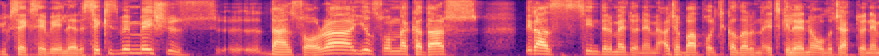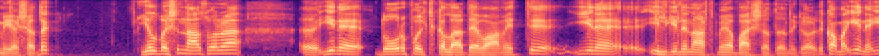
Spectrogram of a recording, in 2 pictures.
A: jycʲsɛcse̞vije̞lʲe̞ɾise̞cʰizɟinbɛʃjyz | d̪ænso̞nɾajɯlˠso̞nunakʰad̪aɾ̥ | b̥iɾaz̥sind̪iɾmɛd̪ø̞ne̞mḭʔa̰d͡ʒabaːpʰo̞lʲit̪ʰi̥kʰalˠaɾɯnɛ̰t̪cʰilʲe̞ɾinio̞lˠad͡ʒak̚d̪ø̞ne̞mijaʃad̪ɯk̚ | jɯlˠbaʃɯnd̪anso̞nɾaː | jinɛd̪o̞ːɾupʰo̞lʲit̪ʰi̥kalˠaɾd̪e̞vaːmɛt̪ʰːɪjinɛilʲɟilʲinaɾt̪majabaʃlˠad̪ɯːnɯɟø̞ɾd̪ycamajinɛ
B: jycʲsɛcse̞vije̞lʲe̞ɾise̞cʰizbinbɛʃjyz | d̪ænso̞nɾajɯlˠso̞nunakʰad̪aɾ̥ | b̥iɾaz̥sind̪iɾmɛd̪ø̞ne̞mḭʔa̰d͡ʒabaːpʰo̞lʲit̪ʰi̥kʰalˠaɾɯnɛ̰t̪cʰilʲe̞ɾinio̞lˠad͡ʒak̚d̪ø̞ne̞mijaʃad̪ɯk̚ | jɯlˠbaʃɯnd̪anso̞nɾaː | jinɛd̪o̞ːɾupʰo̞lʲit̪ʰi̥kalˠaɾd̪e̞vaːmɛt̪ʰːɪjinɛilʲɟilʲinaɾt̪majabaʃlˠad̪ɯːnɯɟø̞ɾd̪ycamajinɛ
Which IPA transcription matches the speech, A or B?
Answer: B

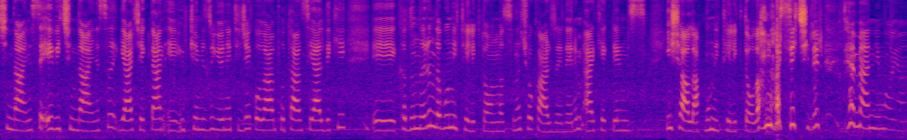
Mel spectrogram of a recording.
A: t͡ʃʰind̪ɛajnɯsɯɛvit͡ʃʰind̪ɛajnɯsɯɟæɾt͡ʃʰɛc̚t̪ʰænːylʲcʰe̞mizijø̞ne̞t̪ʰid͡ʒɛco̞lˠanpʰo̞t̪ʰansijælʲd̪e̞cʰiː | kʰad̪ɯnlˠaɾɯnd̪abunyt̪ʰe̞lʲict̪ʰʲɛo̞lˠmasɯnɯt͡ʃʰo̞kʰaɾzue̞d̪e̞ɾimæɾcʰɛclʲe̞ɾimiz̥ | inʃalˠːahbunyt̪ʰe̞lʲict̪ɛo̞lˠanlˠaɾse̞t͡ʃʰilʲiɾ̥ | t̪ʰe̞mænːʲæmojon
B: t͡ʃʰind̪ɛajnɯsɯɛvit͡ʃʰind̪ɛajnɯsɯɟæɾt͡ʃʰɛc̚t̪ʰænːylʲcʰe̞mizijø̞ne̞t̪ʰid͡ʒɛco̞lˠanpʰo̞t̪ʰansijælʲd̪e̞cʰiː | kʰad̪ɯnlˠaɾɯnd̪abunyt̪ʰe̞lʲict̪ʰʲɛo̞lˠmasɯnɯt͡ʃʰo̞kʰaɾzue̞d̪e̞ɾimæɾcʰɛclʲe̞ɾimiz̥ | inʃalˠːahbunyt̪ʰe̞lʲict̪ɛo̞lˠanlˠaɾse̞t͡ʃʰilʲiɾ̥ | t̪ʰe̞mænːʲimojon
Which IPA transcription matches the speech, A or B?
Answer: B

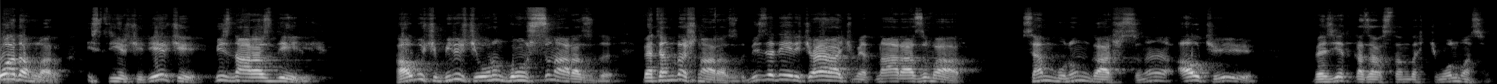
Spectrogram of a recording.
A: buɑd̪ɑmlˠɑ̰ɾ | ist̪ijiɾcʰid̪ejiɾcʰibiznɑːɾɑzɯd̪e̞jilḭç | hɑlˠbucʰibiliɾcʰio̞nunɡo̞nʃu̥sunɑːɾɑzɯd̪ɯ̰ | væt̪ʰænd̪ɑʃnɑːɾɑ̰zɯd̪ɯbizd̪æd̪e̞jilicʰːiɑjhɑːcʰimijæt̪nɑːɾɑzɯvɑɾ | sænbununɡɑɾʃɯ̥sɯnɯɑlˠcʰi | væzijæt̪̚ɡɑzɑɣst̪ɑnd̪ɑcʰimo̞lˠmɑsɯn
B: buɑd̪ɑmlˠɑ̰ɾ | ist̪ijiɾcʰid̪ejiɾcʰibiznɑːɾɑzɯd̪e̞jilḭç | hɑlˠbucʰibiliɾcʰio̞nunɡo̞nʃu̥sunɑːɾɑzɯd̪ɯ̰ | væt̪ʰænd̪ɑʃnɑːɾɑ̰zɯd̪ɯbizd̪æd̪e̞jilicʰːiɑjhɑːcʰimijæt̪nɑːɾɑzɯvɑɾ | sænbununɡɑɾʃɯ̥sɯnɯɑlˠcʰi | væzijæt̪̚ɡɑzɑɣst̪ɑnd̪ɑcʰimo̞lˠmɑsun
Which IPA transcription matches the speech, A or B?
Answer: A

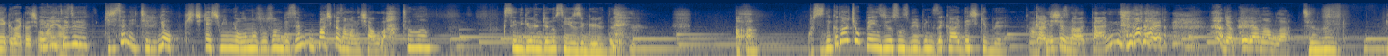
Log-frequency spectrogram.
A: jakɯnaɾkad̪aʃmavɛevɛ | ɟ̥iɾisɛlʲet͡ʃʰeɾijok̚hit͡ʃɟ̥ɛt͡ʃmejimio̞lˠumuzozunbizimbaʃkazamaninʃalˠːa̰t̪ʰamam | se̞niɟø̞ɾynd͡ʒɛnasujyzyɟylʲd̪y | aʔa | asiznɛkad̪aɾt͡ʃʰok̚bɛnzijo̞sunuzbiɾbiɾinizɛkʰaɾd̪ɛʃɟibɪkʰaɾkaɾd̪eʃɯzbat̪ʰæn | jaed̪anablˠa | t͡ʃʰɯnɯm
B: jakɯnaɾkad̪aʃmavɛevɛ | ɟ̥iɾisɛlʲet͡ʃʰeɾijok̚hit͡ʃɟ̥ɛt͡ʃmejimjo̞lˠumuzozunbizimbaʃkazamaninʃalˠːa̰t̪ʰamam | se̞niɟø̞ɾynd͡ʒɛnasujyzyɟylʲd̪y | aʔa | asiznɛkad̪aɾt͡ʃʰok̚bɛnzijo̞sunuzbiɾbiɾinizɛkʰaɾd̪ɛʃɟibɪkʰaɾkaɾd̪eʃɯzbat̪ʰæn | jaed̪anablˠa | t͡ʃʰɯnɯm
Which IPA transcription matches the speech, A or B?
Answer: B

